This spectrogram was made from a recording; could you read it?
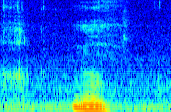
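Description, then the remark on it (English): A single short sip and swallow of coffee, with a brief throaty gulp and quiet surroundings. “After a sip of coffee, let us pray.”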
